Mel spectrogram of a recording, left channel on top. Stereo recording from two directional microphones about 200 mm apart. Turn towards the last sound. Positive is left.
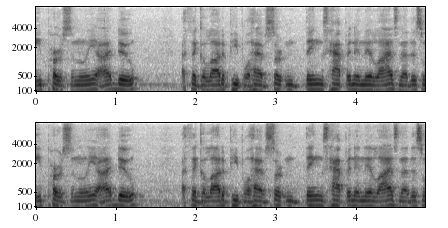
turn(degrees=50)  # may be behind; listen again after turning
